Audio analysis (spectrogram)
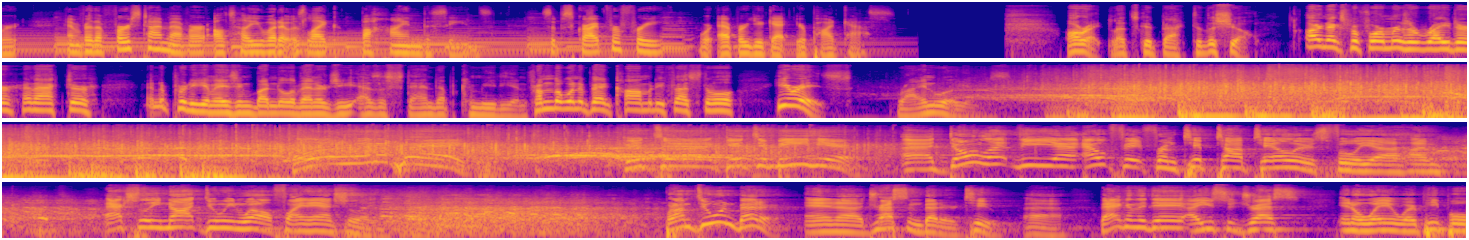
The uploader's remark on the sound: From the Winnipeg comedy festival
